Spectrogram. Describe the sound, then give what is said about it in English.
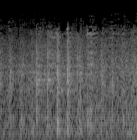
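A train rumbles steadily along the tracks, its broad, continuous roar broken by faint rhythmic clacks of the wheels, with no voices. “Hear the train moving.”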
